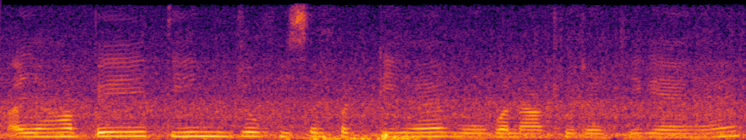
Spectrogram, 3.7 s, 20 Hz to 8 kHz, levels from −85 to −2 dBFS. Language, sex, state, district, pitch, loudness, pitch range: Hindi, female, Chhattisgarh, Raipur, 230 Hz, -17 LUFS, 210-245 Hz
